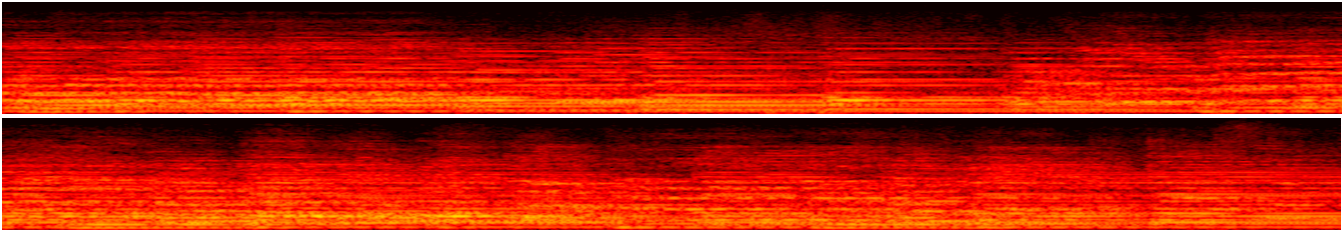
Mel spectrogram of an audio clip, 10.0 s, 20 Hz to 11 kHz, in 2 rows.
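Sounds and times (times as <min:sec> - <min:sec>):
choir singing sustained chords: 0:00.0 - 0:02.9, 0:03.6 - 0:10.0.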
